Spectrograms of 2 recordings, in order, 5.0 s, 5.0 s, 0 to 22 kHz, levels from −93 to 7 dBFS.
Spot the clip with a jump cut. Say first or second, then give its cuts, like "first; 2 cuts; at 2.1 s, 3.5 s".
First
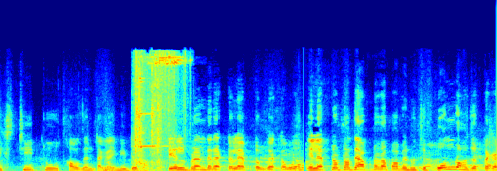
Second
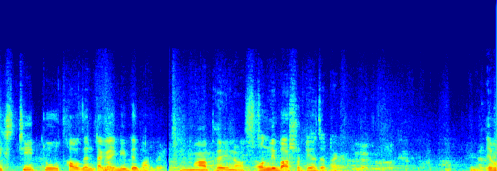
first; 2 cuts; at 1.7 s, 3.0 s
